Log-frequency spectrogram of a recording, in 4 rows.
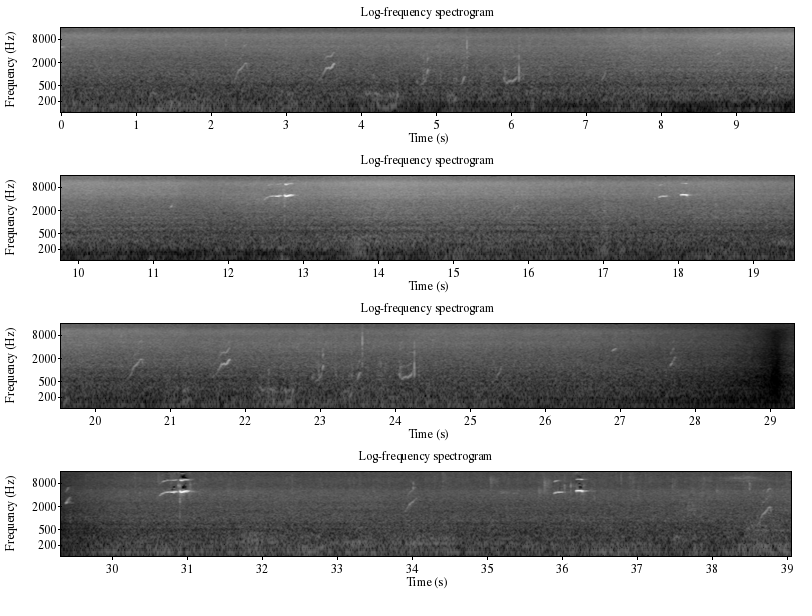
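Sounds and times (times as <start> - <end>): background hiss: 0.0 - 39.0
quick rising squeaks: 12.5 - 13.0.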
